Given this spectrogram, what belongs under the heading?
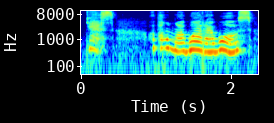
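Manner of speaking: put-on high, loud little girl's voice; small servant answering Dick, upon her word; small servant's earnest reply. A narrator's reading. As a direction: insist it's true, wide-eyed. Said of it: "replied the small servant".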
